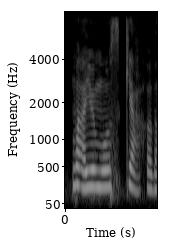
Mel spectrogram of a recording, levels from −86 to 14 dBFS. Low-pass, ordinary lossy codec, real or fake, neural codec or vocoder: 7.2 kHz; MP3, 48 kbps; real; none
